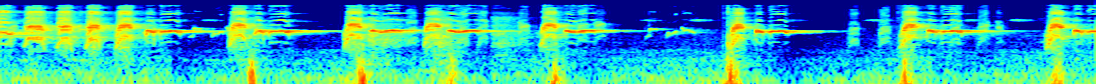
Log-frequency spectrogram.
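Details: Sooty-headed bulbul singing lively, without other birds' song mixed in, used to lure bulbuls: rapid chirps at first, then short bright whistled phrases repeated every second or so, with soft low thumps between them.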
